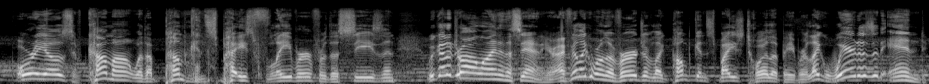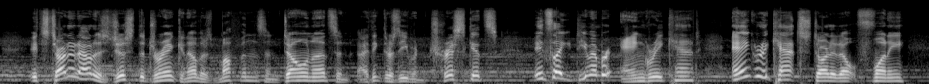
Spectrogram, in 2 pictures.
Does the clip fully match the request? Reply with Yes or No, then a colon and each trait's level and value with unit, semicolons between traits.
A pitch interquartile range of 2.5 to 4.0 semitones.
No: average, 4.5 semitones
